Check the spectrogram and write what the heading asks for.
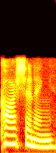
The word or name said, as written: cautioning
